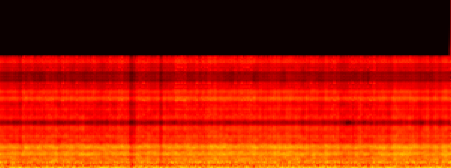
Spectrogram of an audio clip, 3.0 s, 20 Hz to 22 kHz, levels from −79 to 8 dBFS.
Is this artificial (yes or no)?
yes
